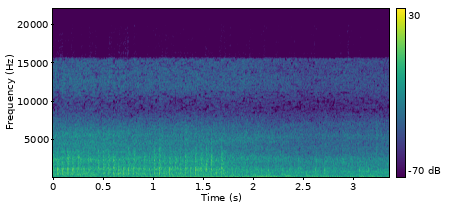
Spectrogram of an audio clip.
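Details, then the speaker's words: Hyundai Sonata 2.4 under repeated revving: a loud, heavy knock hammering about twice a second over the running noise; a deep internal knock, suspected to be in the pistons beyond the timing chain and valves, unconfirmed. "Приехала очередная машинка со звуком, со стуком в моторе."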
